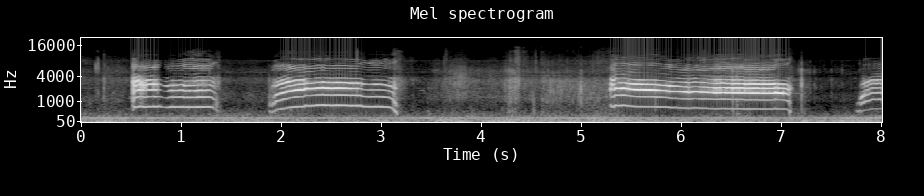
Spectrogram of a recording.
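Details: Wary stray cat, filmed on a GoPro while being won over with a cat grooming comb, gives long drawn-out meows, four calls in eight seconds, each held steady then dropping at the end, with quiet pauses between.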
